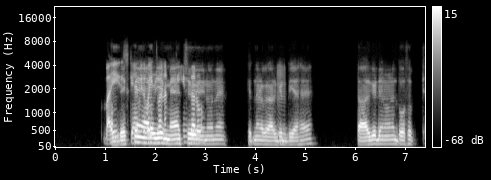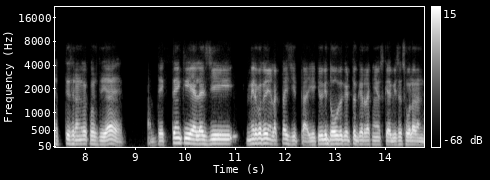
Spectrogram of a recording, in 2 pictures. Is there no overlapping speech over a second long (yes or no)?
no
